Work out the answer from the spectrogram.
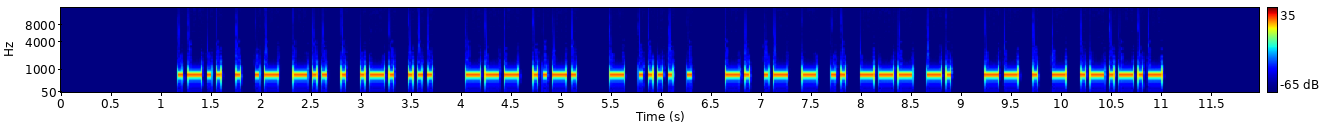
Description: Morse code, heard as a keyed tone, about 25 wpm, 700 Hz. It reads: LEADERS OF THE NATION MET.
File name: practice / 25wpm / Sentences with 3-Word Phrases - 25wpm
